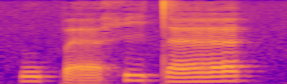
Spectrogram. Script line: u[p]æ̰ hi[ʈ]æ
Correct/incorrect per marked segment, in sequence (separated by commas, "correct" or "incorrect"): correct, incorrect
